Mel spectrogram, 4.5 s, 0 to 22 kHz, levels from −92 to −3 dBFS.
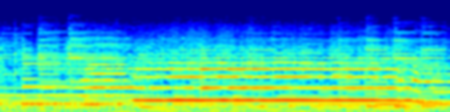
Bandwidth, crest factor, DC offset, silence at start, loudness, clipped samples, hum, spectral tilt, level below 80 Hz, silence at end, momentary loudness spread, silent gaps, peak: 8.4 kHz; 12 dB; under 0.1%; 0 s; -22 LUFS; under 0.1%; none; -6 dB/octave; -50 dBFS; 0 s; 8 LU; none; -10 dBFS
